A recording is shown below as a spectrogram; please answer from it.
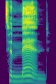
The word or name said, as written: to mend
